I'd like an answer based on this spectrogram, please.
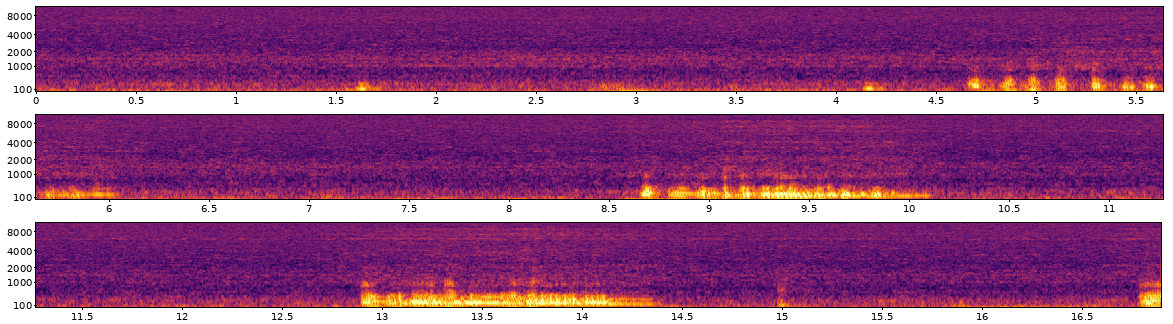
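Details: A cat asleep and snoring, its slow breaths building into two loud, buzzy low snores about four seconds apart, with fainter rasping breaths between them.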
